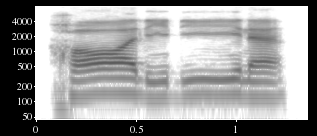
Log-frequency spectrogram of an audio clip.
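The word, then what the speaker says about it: خالدين: Khalidina, kha, ya, kha bukan gha.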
